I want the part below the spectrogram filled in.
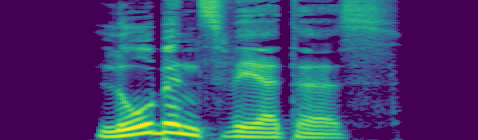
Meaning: strong/mixed nominative/accusative neuter singular of lobenswert
- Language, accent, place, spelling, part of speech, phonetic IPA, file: German, Germany, Berlin, lobenswertes, adjective, [ˈloːbn̩sˌveːɐ̯təs], De-lobenswertes.ogg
